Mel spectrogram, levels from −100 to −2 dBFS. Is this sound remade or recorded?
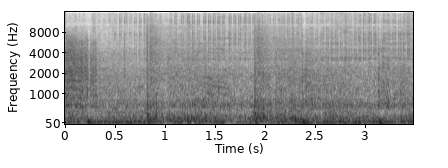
recorded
